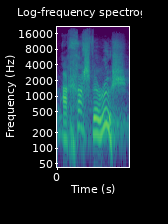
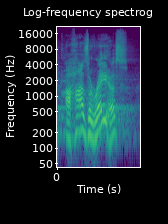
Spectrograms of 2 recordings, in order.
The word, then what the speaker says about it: Ahasuerus: So Ahasuerus is the way they were pronouncing the Shashayashashush. And then we get it into English, and the English translators say Ahasuerus, which isn't even close to the Hebrew, Ahasuerus, which isn't all that close to the Zesayasha, and Zesayasha, the Greeks had trouble with.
